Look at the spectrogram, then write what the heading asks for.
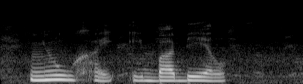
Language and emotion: Russian, angry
